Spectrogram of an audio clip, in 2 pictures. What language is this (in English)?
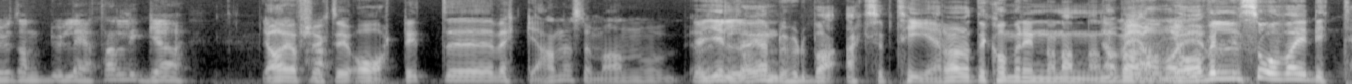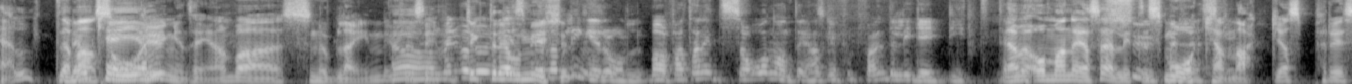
Swedish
